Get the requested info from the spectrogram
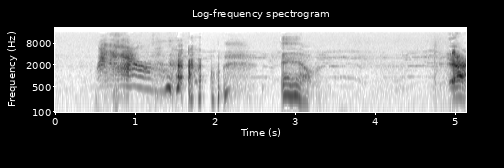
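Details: Mittens, a pet cat, being affectionate indoors: two drawn-out, falling meows about two seconds apart, with a person talking softly between them and a short sharp sound at the end.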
